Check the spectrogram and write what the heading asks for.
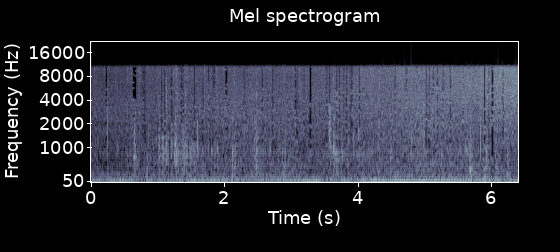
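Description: Steady gritty crunching of a toddler's plastic ride-on toy motorbike and footsteps moving over thin snow on paving, with a constant low rumble underneath.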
